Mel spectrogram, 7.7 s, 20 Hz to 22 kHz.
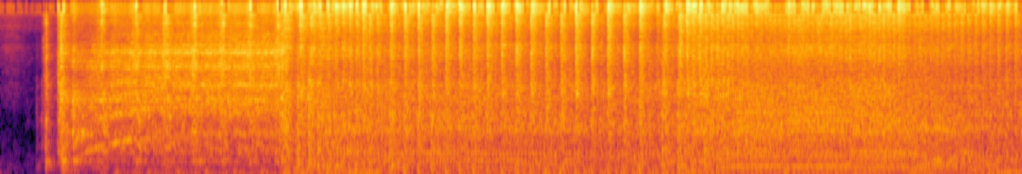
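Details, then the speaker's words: Cub Cadet LTX1045 riding mower with Kohler Courage 20HP engine, back after head gasket and valve work: cranks, catches and runs lumpy with popping and crackling. Dies off choke. Most likely bad fuel; the gas looks orange and smells bad, suspect water in the carb bowl. "seems like we've got a little bit of popping and cracking going on a lot of people no when that happens we'll think it's a valid issue or something like that it's most likely just a bad fuel issue here"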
